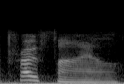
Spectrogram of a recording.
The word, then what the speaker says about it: profile: And profile. So it's covered. It's a stress on the first syllable.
